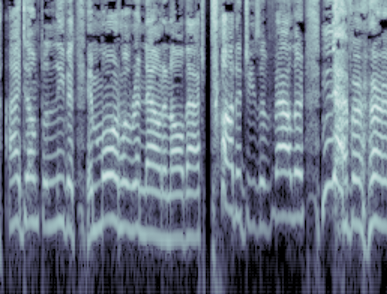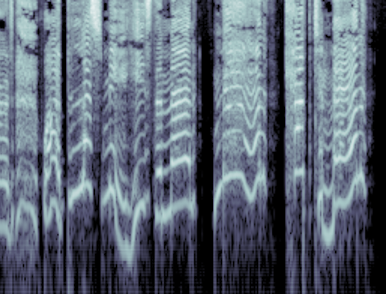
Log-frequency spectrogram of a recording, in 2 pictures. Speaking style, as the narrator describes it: screamed some little feminine interloper from the farthest corner of the room

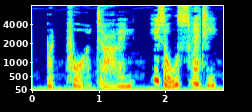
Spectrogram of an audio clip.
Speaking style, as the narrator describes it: said in a whisper

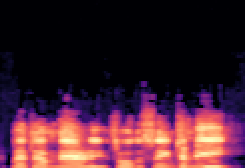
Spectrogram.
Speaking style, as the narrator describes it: he screamed in the same piercing tone as when parting from his son

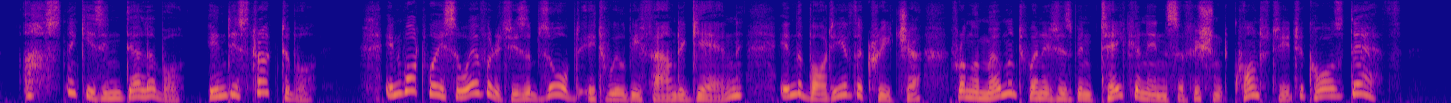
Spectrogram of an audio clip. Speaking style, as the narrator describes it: exclaimed suddenly

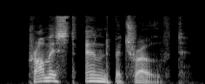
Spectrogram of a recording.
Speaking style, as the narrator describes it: Mavriky Nikolaevich assented firmly and clearly

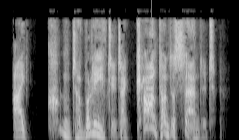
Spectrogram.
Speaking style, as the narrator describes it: Alyosha cried suddenly in distress

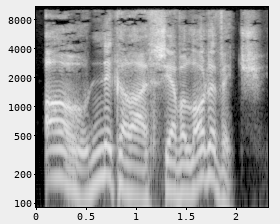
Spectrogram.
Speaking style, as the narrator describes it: exclaimed

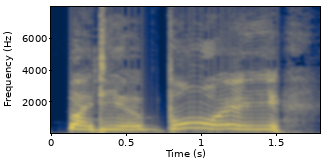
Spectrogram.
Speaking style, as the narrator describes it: cried my uncle

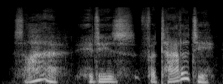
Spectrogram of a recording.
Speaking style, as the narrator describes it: murmured the minister, feeling that such a pressure, however light for destiny, was sufficient to overwhelm a man

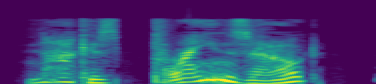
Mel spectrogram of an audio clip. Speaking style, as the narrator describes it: gasped Henry Hank

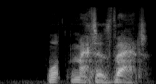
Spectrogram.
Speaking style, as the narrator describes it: muttered Fernand

